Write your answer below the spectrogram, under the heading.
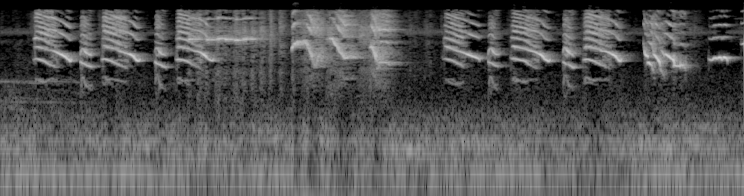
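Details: Caged Oriental magpie-robin singing vigorously with cililin imitations worked in; loud runs of fast, steeply descending chirps repeated in quick bursts, one harsh rasping phrase midway, and a few clear whistles.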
